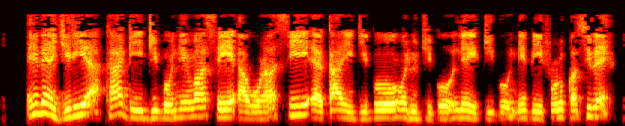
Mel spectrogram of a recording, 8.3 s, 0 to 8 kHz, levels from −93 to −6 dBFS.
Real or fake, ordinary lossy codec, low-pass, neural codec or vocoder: fake; MP3, 24 kbps; 7.2 kHz; codec, 24 kHz, 0.9 kbps, WavTokenizer, medium music audio release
